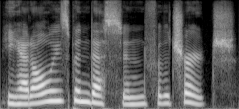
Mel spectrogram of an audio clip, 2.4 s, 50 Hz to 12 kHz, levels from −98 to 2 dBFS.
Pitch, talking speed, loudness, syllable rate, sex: 250 Hz, 200 wpm, -15 LUFS, 4.8 syllables/s, female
